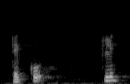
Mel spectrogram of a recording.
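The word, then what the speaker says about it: tecuhtli: Lo de tecutli o teco, un poco más abierta la u, tecutli.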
